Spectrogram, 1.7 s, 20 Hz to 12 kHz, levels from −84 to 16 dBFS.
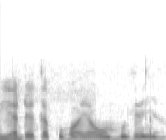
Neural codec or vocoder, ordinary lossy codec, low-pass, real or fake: none; none; 7.2 kHz; real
